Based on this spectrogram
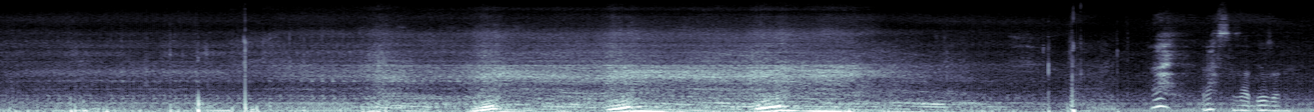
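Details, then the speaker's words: Corsa idling and blipped after the dented skid plate that was touching the engine was removed: smooth running with no buzzing or rattling from underneath; underbody vibration gone. "não está mais vibrando coisa boa hein"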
